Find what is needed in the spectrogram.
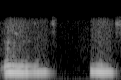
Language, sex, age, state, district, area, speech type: Tamil, female, 18-30, Tamil Nadu, Chennai, urban, conversation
